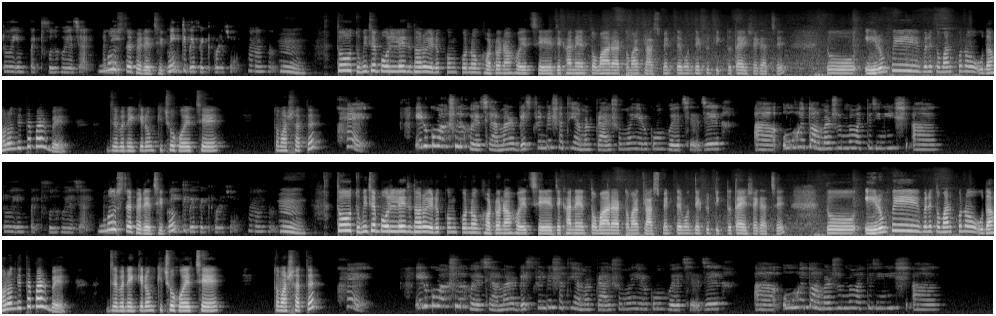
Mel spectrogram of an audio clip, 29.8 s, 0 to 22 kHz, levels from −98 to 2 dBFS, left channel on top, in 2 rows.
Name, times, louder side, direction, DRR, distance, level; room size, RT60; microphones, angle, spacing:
voice 1, 0.0-1.8 2.5-4.1 19.9-20.3 20.9-25.8 26.2-29.0, left 3 dB, 75° left, 1.6 m, -40 dB
voice 2, 1.5-2.6 4.2-4.6 5.0-15.8 16.5-18.1 19.0-19.6, right 5 dB, 45° right, 0.4 m, -28 dB
sound 1, 8.2-14.6, equal, ahead, 1.2 m, -50 dB
11.0 x 8.5 x 2.9 m
head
